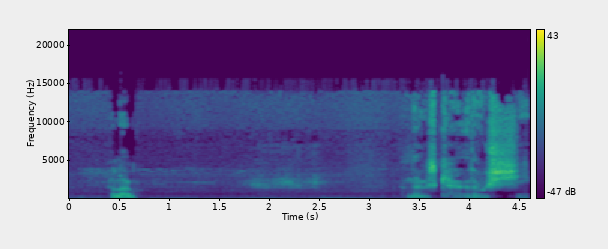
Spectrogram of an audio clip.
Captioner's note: sheep bleating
